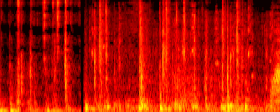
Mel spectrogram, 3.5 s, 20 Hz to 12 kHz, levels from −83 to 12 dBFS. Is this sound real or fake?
fake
